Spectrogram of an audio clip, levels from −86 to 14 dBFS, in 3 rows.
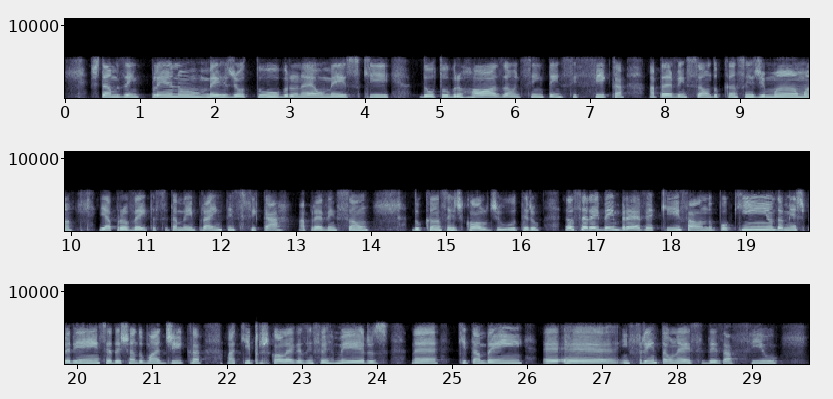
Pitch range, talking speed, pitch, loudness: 200-230 Hz, 130 wpm, 210 Hz, -16 LUFS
